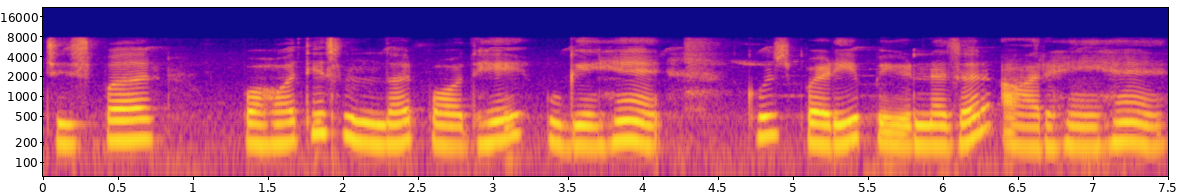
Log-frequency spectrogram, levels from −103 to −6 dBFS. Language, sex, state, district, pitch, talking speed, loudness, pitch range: Hindi, female, Chhattisgarh, Raipur, 195 Hz, 120 wpm, -16 LUFS, 180-215 Hz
